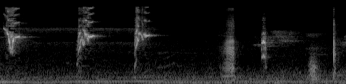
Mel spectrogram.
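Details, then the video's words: Young male Javan myna kept as a cage bird and recorded as a training master: three loud whistled notes about half a second apart, then softer, thinner chirps. "Jalak Kebo Jantan Muda Rajin Bunyi"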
